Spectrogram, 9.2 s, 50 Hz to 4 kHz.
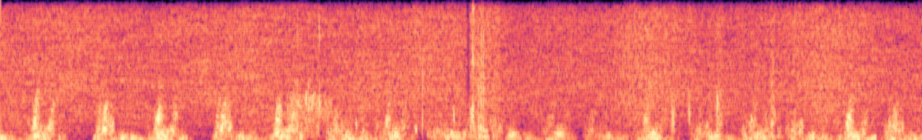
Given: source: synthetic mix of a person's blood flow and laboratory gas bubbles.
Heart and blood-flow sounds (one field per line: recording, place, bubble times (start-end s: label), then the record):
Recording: Doppler ultrasound of blood flow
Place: precordium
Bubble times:
2.85-3.38 s: bubbles
3.45-3.67 s: bubbles
4.12-4.46 s: bubbles
4.50-5.00 s: bubbles
6.69-6.78 s: bubbles
6.86-6.92 s: bubbles
7.05-7.25 s: bubbles
7.38-7.50 s: bubbles
7.61-7.86 s: bubbles
From the record:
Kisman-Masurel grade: 332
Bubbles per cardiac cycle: rolling drumbeat, 9 or more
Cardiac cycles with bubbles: 50 to 99%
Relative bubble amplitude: moderate (0.250 to 0.450)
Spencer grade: 3 (all of the cardiac periods contain showers or single bubble signals, but not dominating or overriding the cardiac motion signals)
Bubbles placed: only in the low amplitude regions of the cardiac cycle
